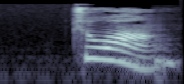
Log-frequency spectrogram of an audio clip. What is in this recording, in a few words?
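"zhuang4", Mandarin Chinese pinyin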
